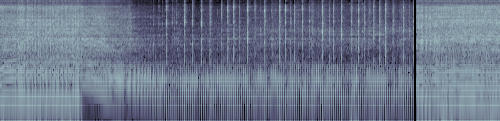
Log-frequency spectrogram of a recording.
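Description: A chainsaw drops to a low, rattling idle.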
